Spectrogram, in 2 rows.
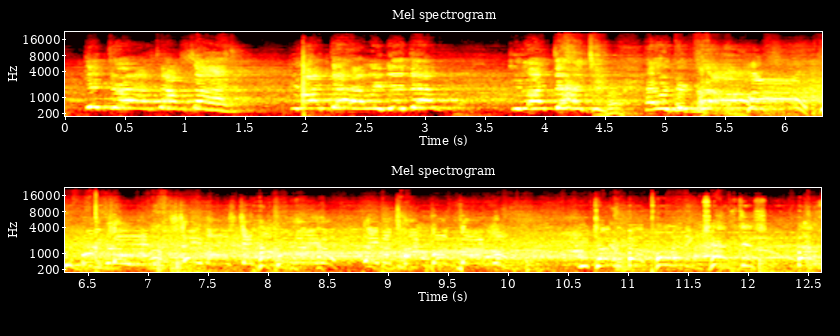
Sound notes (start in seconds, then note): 4.8 wrestlers grunting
